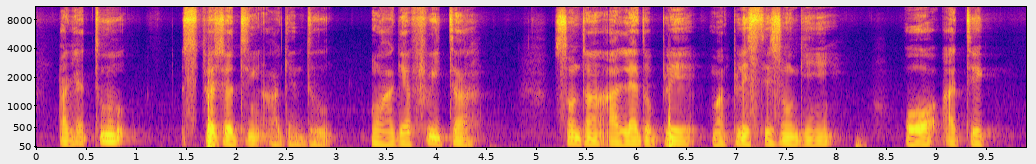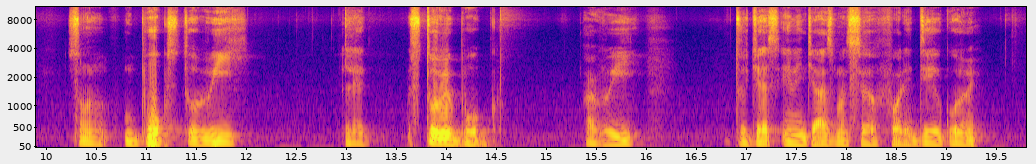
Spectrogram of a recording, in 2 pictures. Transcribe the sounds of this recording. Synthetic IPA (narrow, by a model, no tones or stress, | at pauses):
aɡɛttʰːu | spɛʃaltĩŋa̰ɪkɛ̃ndṵ | wɛ̃naɡɛtfɹitʰã | sɔ̃mtãɪ̃ma̰lɛtuplemaɪplesteʃɔ̃nɡẽm | ɔatʰek̚ | sɔ̰̃mbukstuɹi | laɪk̚ | stɔɹibuk | aɹi | tud͡ʒɔsɛnid͡ʒaɪsmaɪsɛlfːɔ̰ɾḛdeɡoɹĩ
